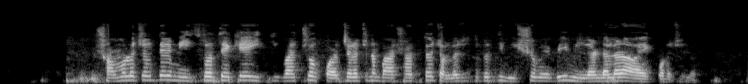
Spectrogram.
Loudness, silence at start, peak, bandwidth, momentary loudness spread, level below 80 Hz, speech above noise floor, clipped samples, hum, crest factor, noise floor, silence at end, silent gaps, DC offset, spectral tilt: -18 LUFS; 0.65 s; -2 dBFS; 7.4 kHz; 12 LU; -60 dBFS; 38 dB; under 0.1%; none; 18 dB; -56 dBFS; 0.55 s; none; under 0.1%; -6.5 dB/octave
